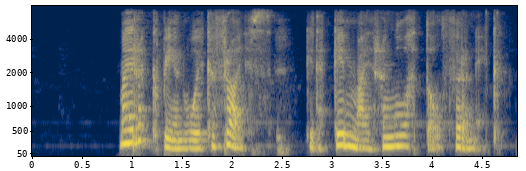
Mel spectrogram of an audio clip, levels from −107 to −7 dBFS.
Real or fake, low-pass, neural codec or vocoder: real; 7.2 kHz; none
